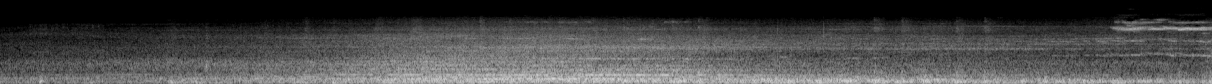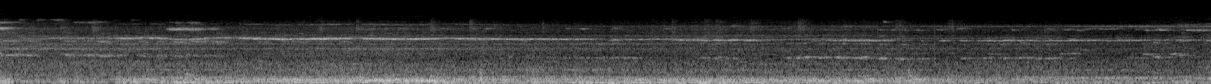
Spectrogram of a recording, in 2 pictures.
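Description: A Deutsche Bahn ICE high-speed train running into the station past the platform, with loud rolling wheel noise. From about halfway through, steady high-pitched brake and wheel squeal joins in as it slows.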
